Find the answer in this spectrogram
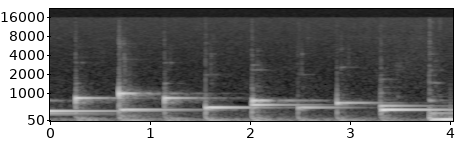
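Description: Solo marimba played with mallets: a melodic line of single notes and two-note chords struck about twice a second, each ringing and fading. A deep bass note sounds near the end.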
